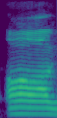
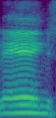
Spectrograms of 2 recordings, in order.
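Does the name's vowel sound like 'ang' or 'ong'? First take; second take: ong; ang. First: The name's vowel sounds like 'ong'. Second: The name's vowel sounds like 'ang'.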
